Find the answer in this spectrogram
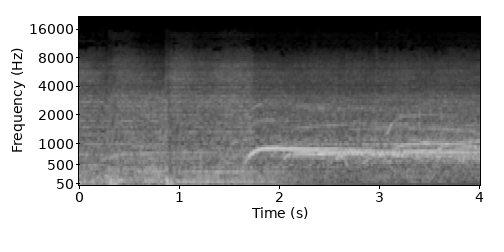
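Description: Live rock band with electric guitars and drums playing the last moments of a song, its low end dropping away about two seconds in. A large crowd cheering and whooping comes through as the band stops.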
